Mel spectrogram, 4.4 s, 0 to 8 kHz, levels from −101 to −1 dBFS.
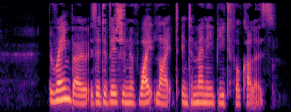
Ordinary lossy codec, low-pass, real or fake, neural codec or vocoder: MP3, 32 kbps; 7.2 kHz; fake; codec, 24 kHz, 3.1 kbps, DualCodec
